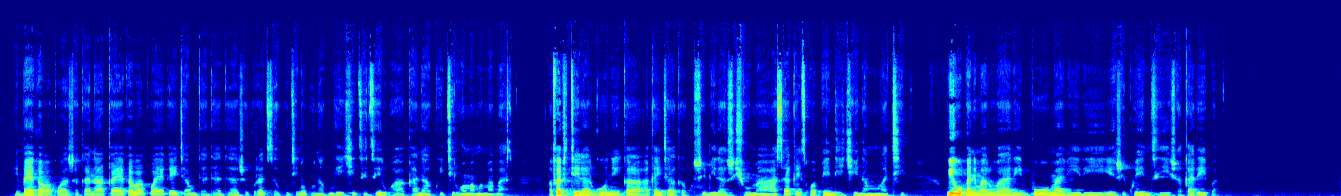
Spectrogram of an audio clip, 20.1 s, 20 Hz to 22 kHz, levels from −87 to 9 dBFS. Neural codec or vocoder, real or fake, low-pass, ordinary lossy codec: none; real; 19.8 kHz; MP3, 96 kbps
